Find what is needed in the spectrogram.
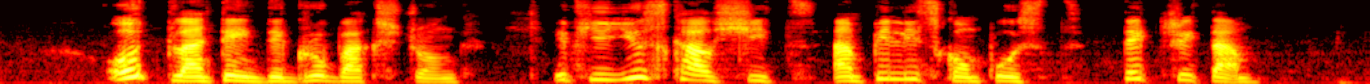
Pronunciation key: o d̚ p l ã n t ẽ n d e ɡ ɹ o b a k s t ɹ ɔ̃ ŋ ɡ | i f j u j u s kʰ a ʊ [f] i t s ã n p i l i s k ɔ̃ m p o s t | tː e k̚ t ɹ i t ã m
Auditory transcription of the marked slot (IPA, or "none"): ʃ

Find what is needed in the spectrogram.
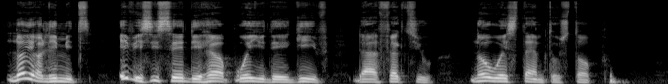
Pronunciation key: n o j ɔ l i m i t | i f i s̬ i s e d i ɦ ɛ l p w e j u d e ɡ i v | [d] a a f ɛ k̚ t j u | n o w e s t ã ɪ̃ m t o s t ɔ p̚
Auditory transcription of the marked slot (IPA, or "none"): d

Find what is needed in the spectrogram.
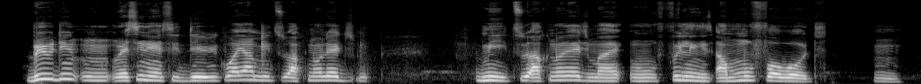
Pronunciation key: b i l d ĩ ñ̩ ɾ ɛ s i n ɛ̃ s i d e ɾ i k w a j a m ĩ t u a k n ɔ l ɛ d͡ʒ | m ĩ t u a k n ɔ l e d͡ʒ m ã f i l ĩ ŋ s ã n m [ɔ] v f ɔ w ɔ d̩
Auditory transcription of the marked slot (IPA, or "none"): u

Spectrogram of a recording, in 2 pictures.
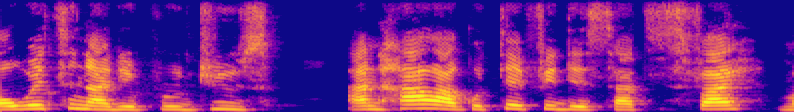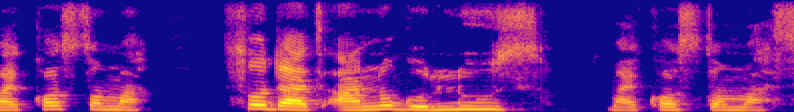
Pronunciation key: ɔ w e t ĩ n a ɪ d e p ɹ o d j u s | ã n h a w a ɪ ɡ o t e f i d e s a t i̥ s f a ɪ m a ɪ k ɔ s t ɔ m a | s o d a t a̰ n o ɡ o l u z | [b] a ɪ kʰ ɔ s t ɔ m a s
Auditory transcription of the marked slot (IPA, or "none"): m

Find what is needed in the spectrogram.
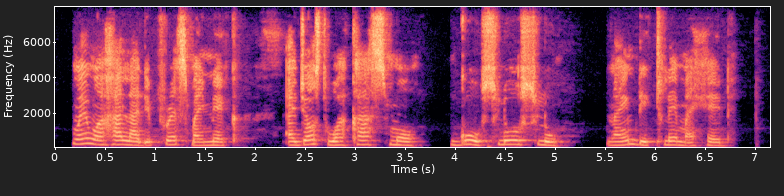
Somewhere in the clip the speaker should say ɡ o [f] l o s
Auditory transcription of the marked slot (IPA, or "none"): s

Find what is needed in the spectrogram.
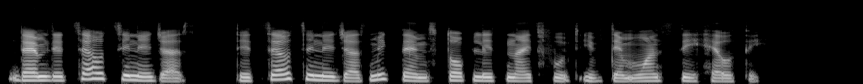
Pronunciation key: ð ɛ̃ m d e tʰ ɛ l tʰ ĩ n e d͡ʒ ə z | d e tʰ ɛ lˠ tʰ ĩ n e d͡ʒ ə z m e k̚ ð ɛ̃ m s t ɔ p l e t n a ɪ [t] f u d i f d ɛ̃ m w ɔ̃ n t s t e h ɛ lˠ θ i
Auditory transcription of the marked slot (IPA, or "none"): t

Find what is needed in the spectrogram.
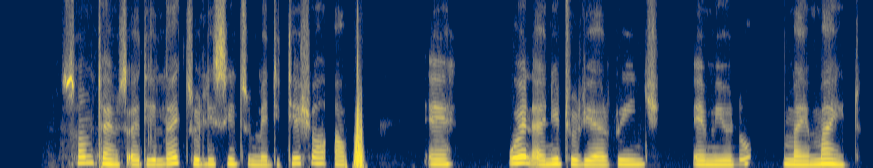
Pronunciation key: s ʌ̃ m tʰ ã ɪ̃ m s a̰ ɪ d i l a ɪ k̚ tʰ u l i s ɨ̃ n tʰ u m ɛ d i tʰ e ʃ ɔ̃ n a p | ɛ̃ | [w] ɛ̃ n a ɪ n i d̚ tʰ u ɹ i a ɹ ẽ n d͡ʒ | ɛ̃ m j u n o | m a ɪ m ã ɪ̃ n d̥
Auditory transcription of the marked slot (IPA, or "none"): w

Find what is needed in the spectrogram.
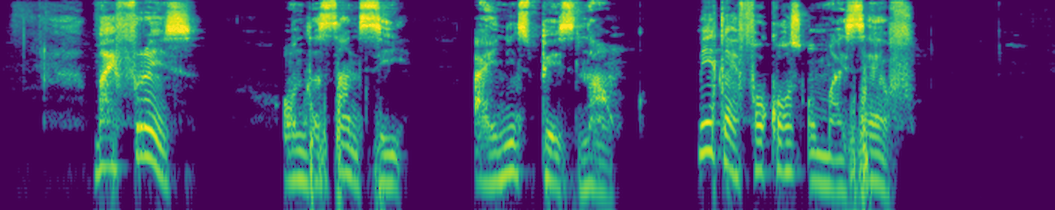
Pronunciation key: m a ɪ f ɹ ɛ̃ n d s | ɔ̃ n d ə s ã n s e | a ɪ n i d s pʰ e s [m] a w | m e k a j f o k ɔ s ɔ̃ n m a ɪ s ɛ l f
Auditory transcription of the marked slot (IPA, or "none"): n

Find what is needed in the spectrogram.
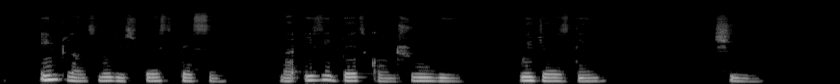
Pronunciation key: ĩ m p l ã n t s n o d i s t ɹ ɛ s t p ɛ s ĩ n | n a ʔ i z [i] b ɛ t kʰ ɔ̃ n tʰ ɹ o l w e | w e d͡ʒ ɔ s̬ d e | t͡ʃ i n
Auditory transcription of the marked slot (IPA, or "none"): i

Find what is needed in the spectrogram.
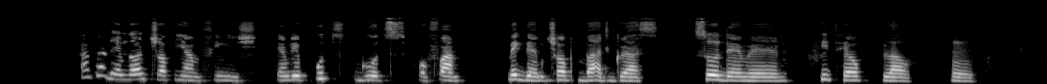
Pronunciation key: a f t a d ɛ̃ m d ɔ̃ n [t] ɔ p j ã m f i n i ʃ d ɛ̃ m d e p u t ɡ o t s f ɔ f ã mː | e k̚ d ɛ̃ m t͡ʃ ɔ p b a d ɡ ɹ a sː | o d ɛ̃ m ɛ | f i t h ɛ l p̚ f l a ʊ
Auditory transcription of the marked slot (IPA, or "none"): t͡ʃ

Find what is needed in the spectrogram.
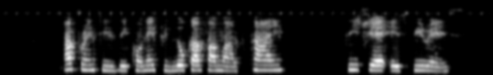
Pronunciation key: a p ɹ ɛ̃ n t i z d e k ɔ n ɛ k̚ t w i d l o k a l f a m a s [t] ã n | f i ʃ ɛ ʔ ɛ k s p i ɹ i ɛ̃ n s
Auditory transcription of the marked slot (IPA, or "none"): k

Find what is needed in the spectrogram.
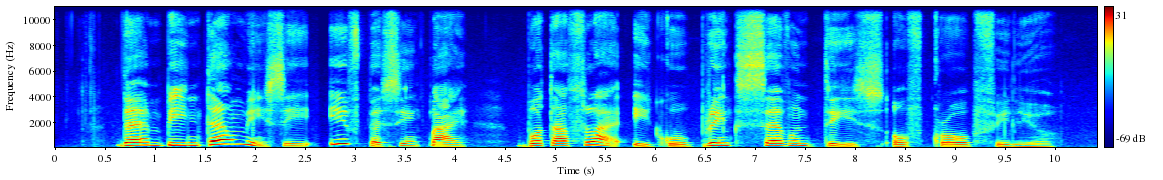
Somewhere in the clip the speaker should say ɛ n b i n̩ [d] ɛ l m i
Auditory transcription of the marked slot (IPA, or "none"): t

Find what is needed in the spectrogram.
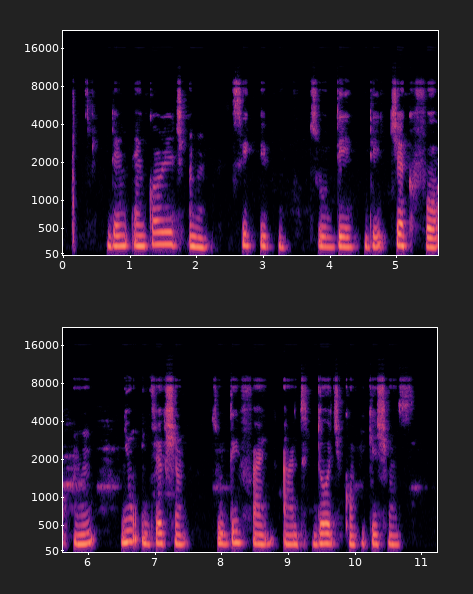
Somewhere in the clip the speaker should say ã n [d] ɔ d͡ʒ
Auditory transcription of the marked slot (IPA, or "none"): d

